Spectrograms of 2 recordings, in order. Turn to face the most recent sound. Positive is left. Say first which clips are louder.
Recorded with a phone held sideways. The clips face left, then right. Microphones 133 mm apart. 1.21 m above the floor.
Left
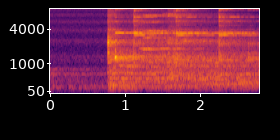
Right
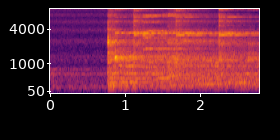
# right 1 dB
turn(degrees=-25)  # may be behind; listen again after turning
